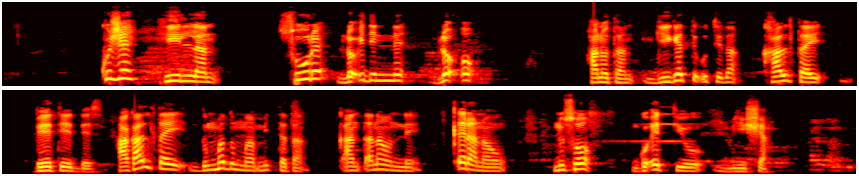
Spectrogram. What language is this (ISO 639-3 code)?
wal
